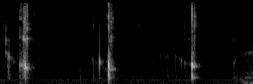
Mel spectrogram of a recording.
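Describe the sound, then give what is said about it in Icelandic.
A voice imitates click consonants with sharp mouth clicks: three main pops at irregular intervals plus a few fainter ticks, crisp and percussive, with no speech around them. “Að það eru tungumál sem eru, eh, það sem mikið er af klikkum sem hljóma svona.”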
